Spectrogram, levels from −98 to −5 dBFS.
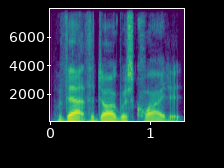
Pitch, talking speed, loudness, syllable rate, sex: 120 Hz, 270 wpm, -17 LUFS, 5.8 syllables/s, male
